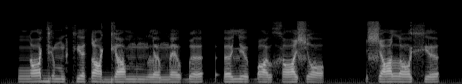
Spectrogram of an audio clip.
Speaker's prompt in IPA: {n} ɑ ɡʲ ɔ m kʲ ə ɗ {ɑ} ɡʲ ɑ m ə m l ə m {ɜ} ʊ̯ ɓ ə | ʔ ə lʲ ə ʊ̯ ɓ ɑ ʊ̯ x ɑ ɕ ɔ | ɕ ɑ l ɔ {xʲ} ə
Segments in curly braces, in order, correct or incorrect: incorrect: ŋ, correct, incorrect: ɛ, correct

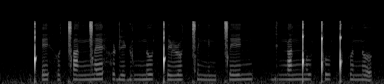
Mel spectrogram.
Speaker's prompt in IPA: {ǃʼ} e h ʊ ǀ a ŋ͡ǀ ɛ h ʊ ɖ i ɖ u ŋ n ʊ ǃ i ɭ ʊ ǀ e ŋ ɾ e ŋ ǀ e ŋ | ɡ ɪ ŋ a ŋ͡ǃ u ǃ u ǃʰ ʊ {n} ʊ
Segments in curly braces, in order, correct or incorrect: correct, correct

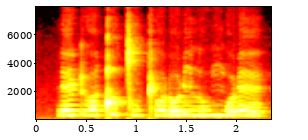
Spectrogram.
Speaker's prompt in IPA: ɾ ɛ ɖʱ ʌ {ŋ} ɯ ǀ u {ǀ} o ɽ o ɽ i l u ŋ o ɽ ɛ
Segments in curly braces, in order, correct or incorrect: incorrect: ǃ, incorrect: ǁ

